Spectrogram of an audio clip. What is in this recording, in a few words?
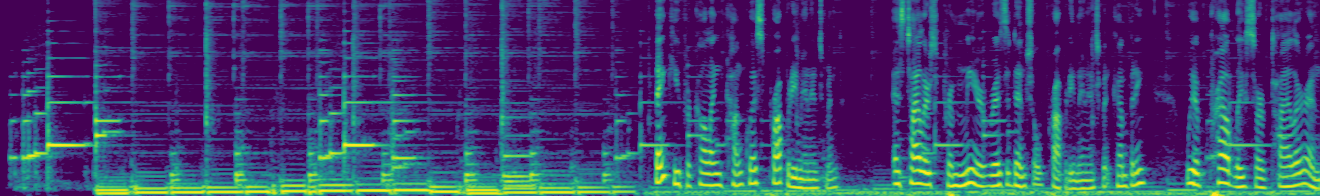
On Hold Message; CPM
